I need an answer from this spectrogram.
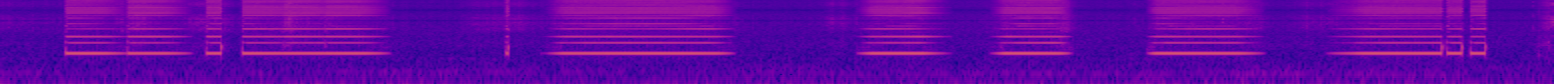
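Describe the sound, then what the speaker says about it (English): A metal detector sounds loud, steady electronic tones in long repeated bursts of a second or two, separated by short pauses, close and alone. "Let's turn the detector back on and see if we can't find our problem."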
